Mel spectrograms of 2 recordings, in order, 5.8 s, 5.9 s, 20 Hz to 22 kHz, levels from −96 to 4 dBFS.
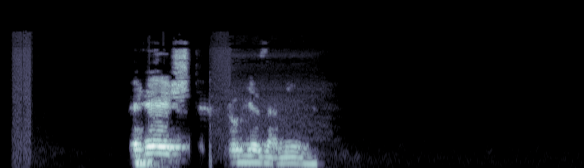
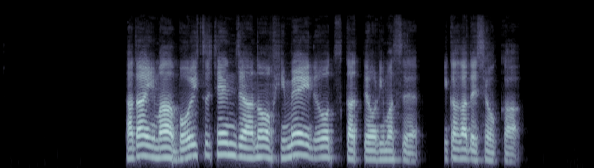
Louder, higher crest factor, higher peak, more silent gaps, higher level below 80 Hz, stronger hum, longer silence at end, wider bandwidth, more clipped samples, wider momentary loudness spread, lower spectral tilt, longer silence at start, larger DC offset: first, -15 LUFS vs -23 LUFS; about the same, 20 dB vs 22 dB; first, 0 dBFS vs -4 dBFS; second, none vs 4.29-4.40 s; first, -44 dBFS vs -78 dBFS; neither; first, 2.65 s vs 0.75 s; second, 9.2 kHz vs 14.5 kHz; neither; first, 18 LU vs 12 LU; about the same, -4.5 dB/octave vs -4.5 dB/octave; about the same, 1.3 s vs 1.25 s; neither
